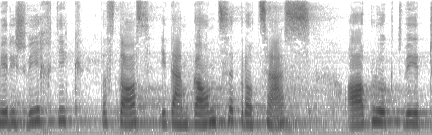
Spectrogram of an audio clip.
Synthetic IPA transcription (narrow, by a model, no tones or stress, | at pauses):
miːɾɪʃʋɪχtiɡ̥ | d̥ɑsd̥ɑːsɪdɛmɡɑnt͡səprɔt͡sæs | ʔɑːkluəktʋɪrt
